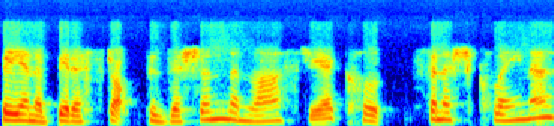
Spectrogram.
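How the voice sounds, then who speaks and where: A woman's medium-pitched voice with lively intonation. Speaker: ecommerce executive. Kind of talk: interview. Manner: hesitant fillers.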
